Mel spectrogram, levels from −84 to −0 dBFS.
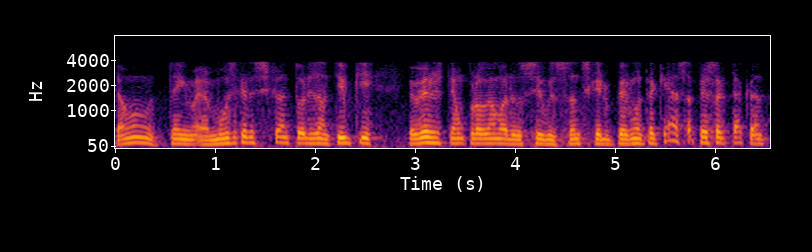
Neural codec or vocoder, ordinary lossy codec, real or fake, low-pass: codec, 16 kHz, 2 kbps, X-Codec, WavLM features, trained on Multilingual LibriSpeech; AAC, 16 kbps; fake; 7.2 kHz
